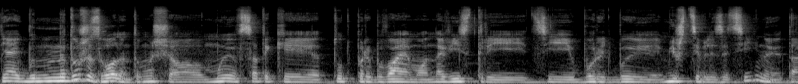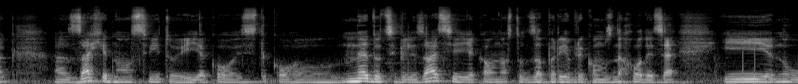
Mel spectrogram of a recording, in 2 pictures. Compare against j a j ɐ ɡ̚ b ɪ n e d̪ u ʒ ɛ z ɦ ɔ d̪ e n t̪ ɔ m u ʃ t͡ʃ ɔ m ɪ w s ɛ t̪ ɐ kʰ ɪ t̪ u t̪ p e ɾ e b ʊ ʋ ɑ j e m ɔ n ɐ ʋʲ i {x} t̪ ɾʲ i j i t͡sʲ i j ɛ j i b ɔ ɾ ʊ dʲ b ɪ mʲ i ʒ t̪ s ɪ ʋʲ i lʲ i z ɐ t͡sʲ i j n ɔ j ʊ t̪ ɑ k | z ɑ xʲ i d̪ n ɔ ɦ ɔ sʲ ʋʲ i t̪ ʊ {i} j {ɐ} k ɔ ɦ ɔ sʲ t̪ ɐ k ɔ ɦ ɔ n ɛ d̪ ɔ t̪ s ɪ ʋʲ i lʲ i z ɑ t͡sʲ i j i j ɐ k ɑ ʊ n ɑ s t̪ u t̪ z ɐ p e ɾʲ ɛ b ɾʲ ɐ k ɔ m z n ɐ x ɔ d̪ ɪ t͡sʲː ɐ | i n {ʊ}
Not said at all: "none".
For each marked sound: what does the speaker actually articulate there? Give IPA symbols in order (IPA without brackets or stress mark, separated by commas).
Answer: s, i, ɐ, u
